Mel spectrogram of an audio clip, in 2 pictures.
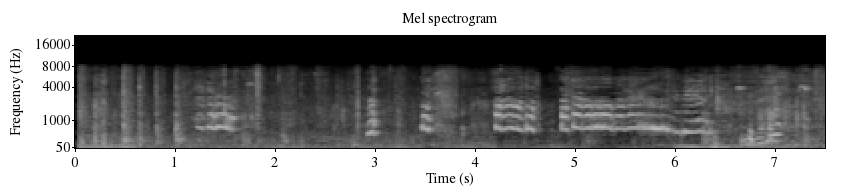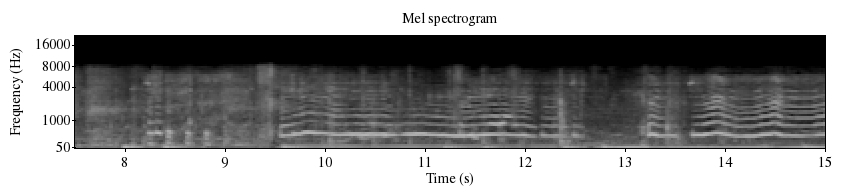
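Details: Female dog indoors making odd noises while chewing a stool apart; wavering, whiny vocal tones that rise and fall in repeated bursts, with people laughing and talking throughout.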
